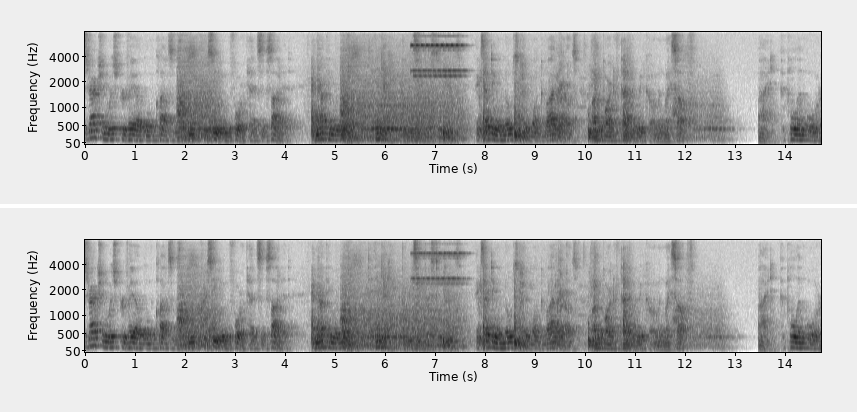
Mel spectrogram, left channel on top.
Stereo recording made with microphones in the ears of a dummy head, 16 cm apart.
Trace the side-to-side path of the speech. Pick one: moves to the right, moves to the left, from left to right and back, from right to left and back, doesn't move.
from right to left and back.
